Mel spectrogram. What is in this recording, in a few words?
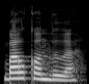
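"балкон вылӧ", Komi, female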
